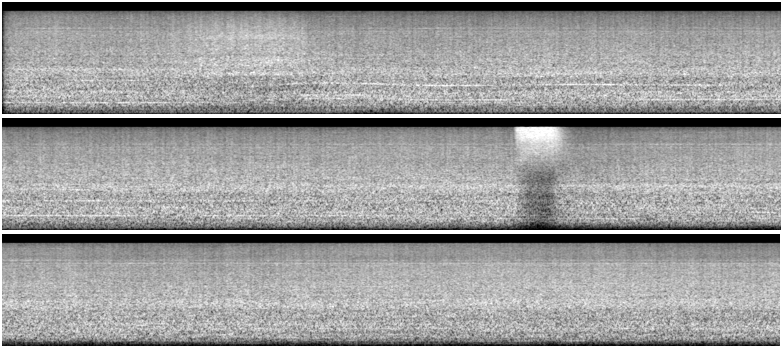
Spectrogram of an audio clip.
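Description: Taiwan Railways diesel-electric locomotives running as they haul a long passenger train out past the platform, with a steady engine note and a whine in the first part, then passenger carriages rolling by with constant wheel-on-rail noise. A short burst of hiss comes about halfway through.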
